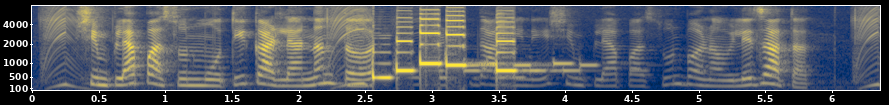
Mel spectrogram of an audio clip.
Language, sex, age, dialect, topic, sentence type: Marathi, female, 31-35, Standard Marathi, agriculture, statement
